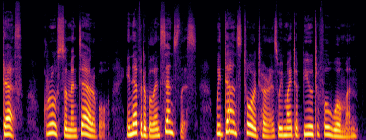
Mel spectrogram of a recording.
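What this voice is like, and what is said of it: Thick Italian accent. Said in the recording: “in a thick Italian accent.”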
